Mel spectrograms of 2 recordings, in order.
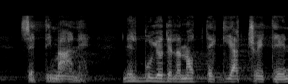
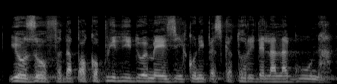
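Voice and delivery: normal talking voice

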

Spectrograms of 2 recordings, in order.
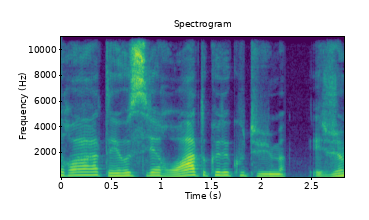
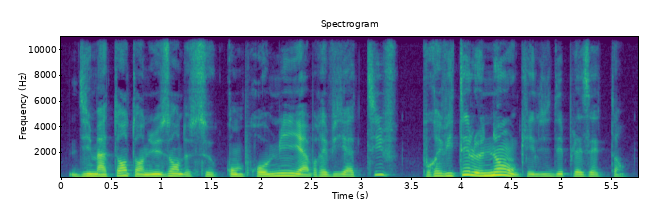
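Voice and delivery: usual speaking voice

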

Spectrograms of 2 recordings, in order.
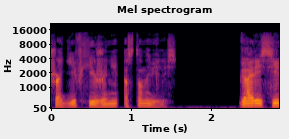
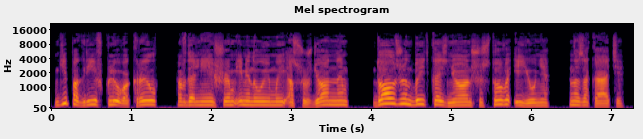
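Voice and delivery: higher official voice droning on; monotone droning; 9 semitones higher than usual. A narrator's reading. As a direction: drone it like a bored official. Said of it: "монотонно бубнил Фадж".

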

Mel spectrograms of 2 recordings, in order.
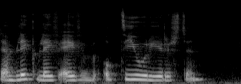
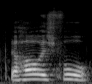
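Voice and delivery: firm, somewhat louder call; 5 dB louder than usual. A narrator's reading. Man beside the mayor answers the crowd, firmly called out. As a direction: call it out over the crowd, restrained. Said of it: "riep de man".

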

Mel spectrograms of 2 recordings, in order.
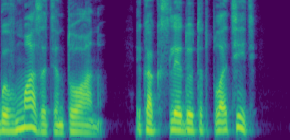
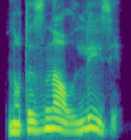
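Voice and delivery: restrained narrated shout, drawn out; understated cry of accusation; 3 dB louder, slower than usual. A narrator's reading. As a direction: accuse him with a mild raised voice. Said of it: "закричал Харди".

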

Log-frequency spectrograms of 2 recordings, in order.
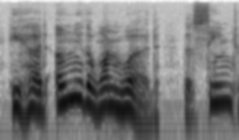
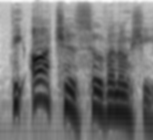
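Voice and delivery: raised, higher call to the fallen king; urgent cry; 3 semitones higher, 4 dB louder than usual. Acted. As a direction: cry out to rouse him. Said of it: "she cried".

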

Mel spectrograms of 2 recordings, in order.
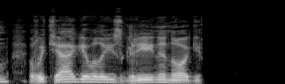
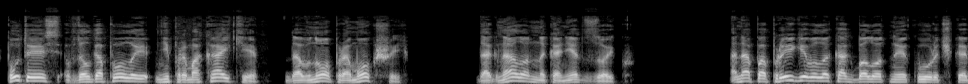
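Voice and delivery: ordinary delivery, nothing marked

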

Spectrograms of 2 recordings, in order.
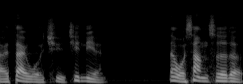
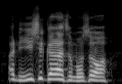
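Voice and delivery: mother snapping back, much louder; mock shout; 5 semitones higher, 13 dB louder than usual. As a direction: throw the question back loudly, higher. 母亲提高声音回话. (妈妈不耐烦地大声回嘴)

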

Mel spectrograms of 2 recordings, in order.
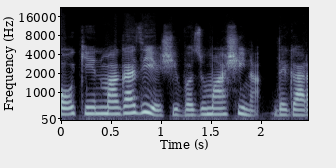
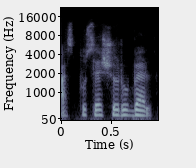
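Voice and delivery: plain reading voice

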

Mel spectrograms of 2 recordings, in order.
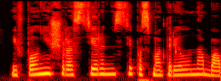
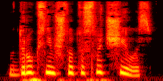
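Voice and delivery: angry, louder and higher; 4 semitones higher, 5 dB louder than usual. A narrator's reading. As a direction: snap it out angrily. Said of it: "зло ответила Анна".

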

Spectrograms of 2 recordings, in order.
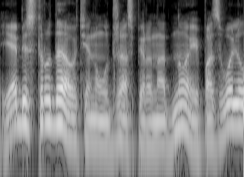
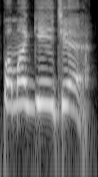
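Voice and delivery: scared squeaky cry; 7 dB louder than usual. Acted. Trapped Jasper cries for help.

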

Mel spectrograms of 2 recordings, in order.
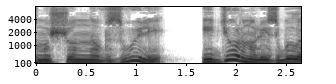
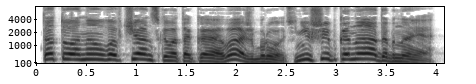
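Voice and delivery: very high, loud jeering; mock him like a rowdy trooper; mocking soldier voice; 10 semitones higher, 6 dB louder than usual. Werewolves mocking the sergeant.

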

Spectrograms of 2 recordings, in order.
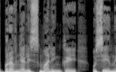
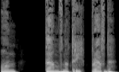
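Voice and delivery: tearful pleading; 7 semitones higher, 4 dB quieter than usual. A narrator's reading. Angela pleads, then sobs.

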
